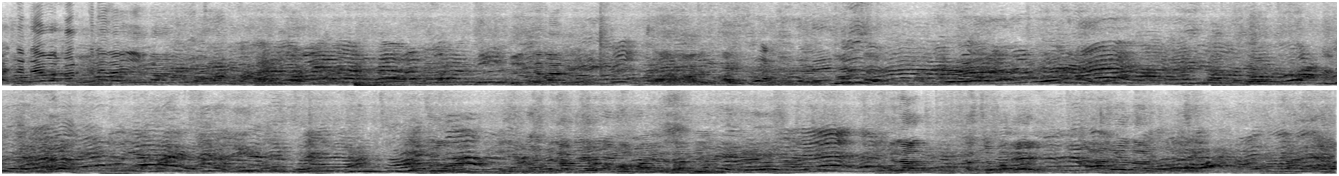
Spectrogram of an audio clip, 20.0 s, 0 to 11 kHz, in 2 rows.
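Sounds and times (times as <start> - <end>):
crowd of children talking: 0.0 - 20.0.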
